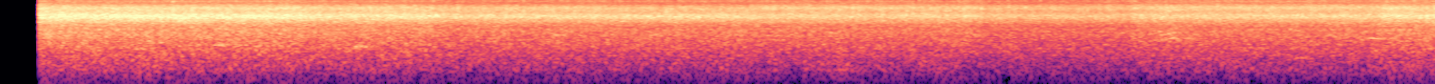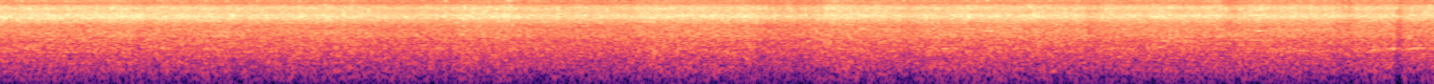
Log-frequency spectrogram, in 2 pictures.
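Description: Heavy rain pouring down steadily, a dense, even hiss. The sound drops out for a split second at the very start, then runs on unchanged.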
